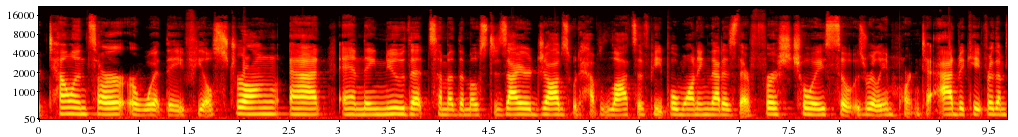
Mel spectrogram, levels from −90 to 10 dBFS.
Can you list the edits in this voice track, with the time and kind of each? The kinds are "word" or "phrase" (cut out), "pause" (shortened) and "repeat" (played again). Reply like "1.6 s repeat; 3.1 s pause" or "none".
3.0 s pause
